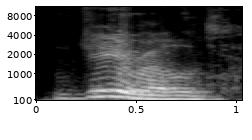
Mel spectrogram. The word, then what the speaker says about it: gyro: pronunciation no it's just that's the pronunciation jayro it's not it's not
